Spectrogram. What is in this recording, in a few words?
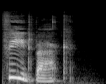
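"feedback", British English, dictionary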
